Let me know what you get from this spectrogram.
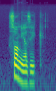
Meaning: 1. to thirst, be thirsty 2. to thirst for, long for, crave for 3. to thirst for someone or something (with -t/-ot/-at/-et/-öt)
- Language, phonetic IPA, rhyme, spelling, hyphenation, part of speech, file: Hungarian, [ˈsomjɒzik], -ɒzik, szomjazik, szom‧ja‧zik, verb, Hu-szomjazik.ogg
